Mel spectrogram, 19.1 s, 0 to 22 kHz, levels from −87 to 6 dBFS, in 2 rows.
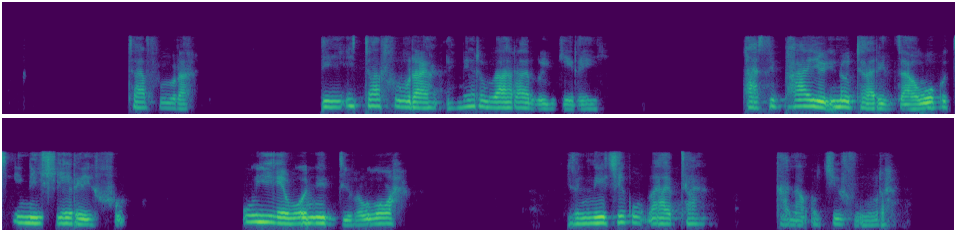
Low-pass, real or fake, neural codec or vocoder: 7.2 kHz; fake; codec, 24 kHz, 1.5 kbps, HILCodec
